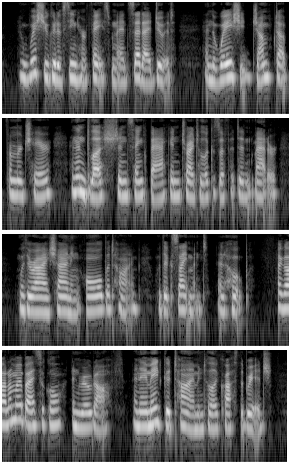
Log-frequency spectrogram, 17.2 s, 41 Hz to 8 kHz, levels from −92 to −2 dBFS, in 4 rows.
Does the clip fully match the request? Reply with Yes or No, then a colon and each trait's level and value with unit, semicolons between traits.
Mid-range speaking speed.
No: fast, 235 wpm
